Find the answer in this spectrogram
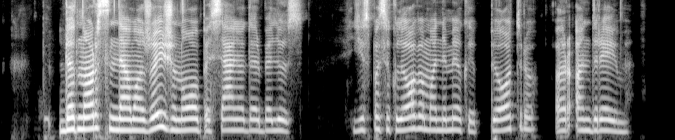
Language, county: Lithuanian, Kaunas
